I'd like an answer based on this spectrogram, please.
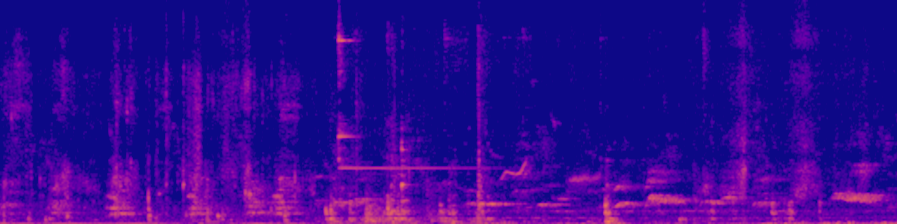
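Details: Puppies of Rutabaga and Marius at eight weeks old whining: drawn-out, high, wavering whines, some stepped and bending upward in pitch, over soft rustling and a low steady hum.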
